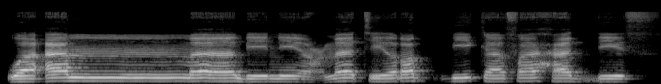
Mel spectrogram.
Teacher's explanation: ini huruf tipis ya, tipis semua dan pastikan hamzahnya jangan terayun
